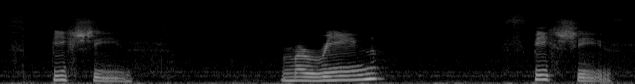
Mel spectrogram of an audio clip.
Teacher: La C-I en esta palabra se pronuncia como la S-H.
